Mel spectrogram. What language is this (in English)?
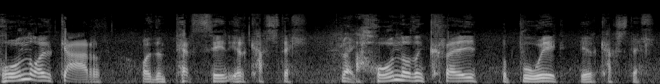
Welsh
